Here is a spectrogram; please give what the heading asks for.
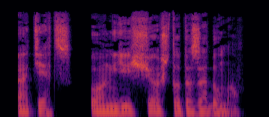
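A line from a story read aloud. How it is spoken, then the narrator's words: Calm young woman. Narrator (Russian): спокойно произнесла девушка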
